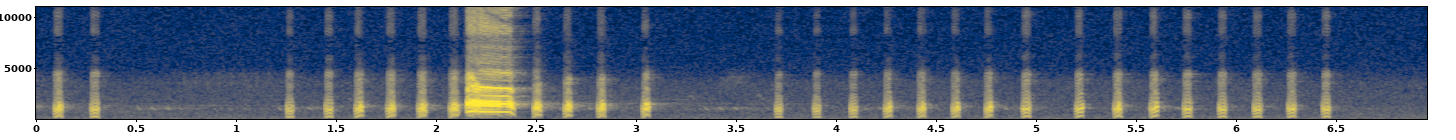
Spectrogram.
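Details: Hen red junglefowl calling for a rooster: clipped clucks in several runs, interrupted early by one sharp, loud raspy squawk, then steady repeated clucks to the end.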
